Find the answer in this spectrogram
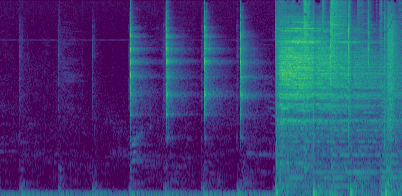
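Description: Faint ticks keeping time, then four sharp clicks about half a second apart counting the song in, and about four seconds in a live band with drum kit and guitars starts playing loud.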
